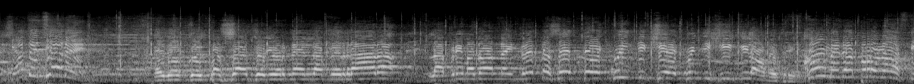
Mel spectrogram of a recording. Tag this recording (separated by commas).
outside, urban or man-made, Speech, Run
